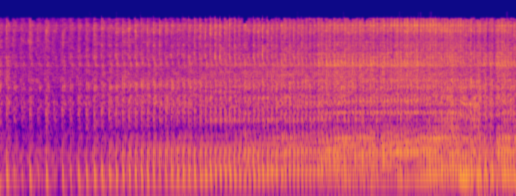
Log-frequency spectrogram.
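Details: Rebuilt Yamaha Vega (Crypton) single-cylinder engine with balancer, running on the bench without a frame after a rebored cylinder and a larger carburetor: small rev then quick busy idle with steady clattery ticking from the upper engine, which the builder attributes to the balancer.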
